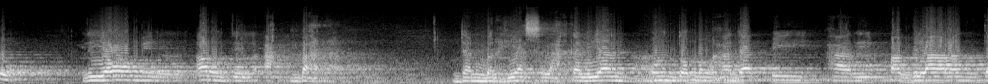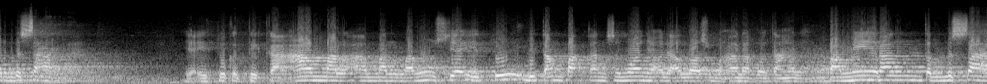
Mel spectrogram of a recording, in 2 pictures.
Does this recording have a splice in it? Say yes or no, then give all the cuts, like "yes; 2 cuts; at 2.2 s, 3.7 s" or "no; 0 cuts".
yes; 2 cuts; at 6.4 s, 18.0 s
